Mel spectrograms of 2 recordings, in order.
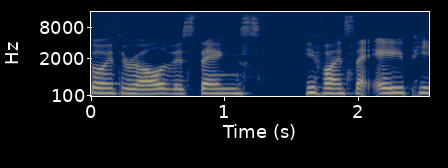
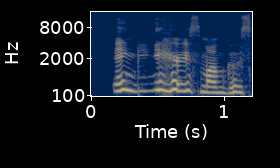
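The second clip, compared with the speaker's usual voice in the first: usual speaking voice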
